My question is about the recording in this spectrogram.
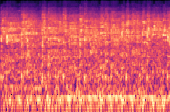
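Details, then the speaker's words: Shovelhead V-twin chopper, day after rain soaked the ignition; wet plug wires/caps suspected, points and condenser found fine. Cold fast idle with a steady, even low thump, no knocks or stumbles; running fine. "That sounds fine right now. Alright, we're not doing points and condenser. It's going to be a different video. Let that idle out."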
